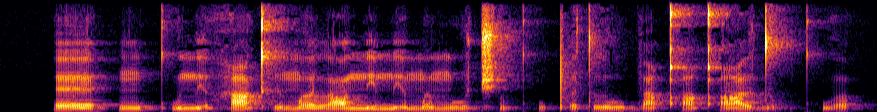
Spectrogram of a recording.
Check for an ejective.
present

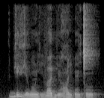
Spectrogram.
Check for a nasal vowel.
present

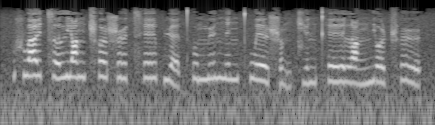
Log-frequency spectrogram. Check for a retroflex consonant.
present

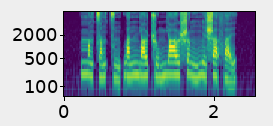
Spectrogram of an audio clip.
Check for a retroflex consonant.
present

